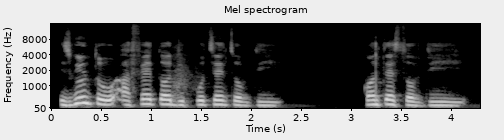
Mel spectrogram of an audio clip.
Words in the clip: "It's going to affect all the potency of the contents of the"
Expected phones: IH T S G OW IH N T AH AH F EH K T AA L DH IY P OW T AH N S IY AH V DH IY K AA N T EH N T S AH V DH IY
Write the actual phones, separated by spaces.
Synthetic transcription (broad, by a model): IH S G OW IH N T AH AH F EH K T AA L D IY P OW T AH N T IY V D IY K AA N T EH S T AH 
